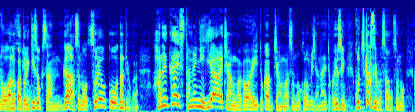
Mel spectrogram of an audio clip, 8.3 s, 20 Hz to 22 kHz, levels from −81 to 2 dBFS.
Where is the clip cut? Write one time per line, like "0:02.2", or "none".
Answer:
0:04.4
0:05.4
